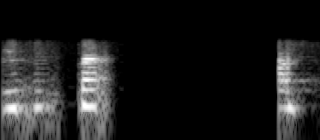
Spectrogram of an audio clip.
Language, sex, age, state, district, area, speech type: Sanskrit, female, 18-30, Kerala, Thrissur, urban, conversation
